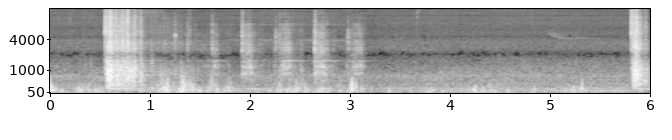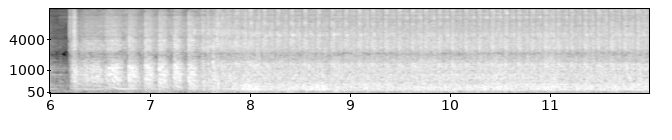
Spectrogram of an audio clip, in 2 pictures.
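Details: 6.7 Cummins diesel, high 200,000 miles, after tear-down and repair, started with screwdrivers: clicks, crank, catches at about six seconds, smooth even clatter with no misses; good oil pressure to the top.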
